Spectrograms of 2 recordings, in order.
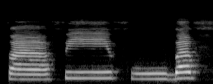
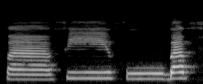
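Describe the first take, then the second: No difference in how they are said.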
